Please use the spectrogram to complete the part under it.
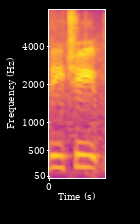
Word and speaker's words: Dietschy: Her name is Sara, Dietschy, rhymes with peachy.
